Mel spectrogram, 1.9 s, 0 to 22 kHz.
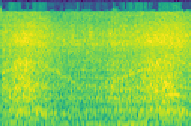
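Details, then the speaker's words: Mercedes E350 diesel, after replacing the exhaust back pressure sensor (now reading 10.1–29 PSI) and getting out of limp mode; only an alternator fault remains. Revving with a rising airy whistle as the turbo spools up normally for once. "oh my God oh my God listen I can hear the turbo actually doing something for once no way right come on"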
